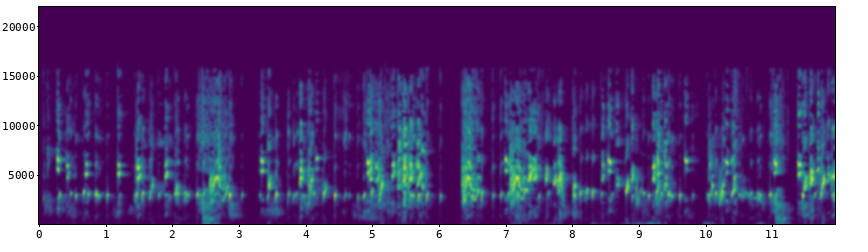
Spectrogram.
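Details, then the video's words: Female European goldfinch call, played to prompt a moulting male to sing. Bright clipped chirps are repeated steadily near one pitch. Bursts of higher, jangling twitter are laid over them, with short pauses between the runs. "بتبته انثى لتسريع الغناء عند الحسون وهو في غيار الريش"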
